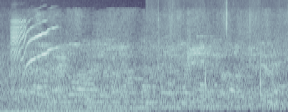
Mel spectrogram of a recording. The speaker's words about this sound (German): Ihm kommt der Geruch von Bier und Zigarettenrauch entgegen. Es ist laut. Viele Menschen reden durcheinander.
